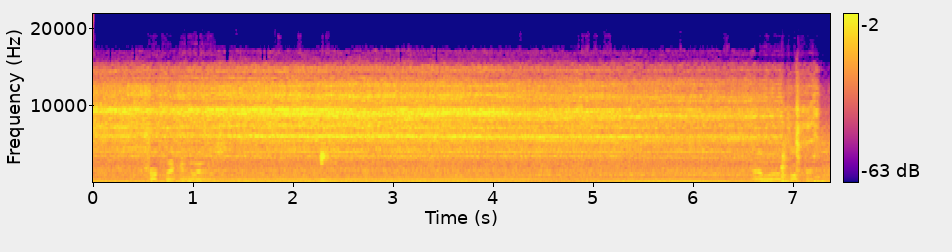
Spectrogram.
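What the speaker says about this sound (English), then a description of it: "Truck making noises." A Ford E250 diesel van drones with a steady, loud engine hum and whine throughout, while someone speaks briefly near the start and again near the end.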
